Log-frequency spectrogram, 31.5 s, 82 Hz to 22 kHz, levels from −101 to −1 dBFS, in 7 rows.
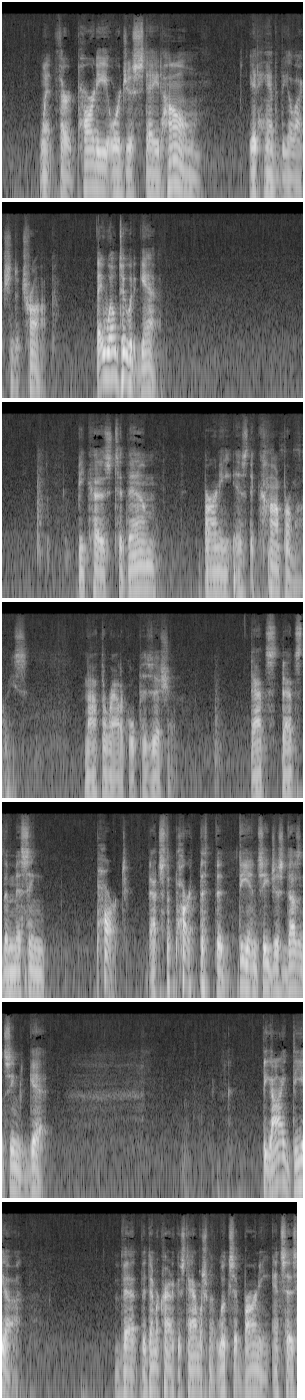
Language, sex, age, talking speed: English, male, 40-59, 105 wpm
